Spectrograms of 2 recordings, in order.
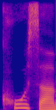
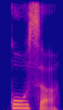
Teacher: a sharp, almost clicking sound you make in the back of your throat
